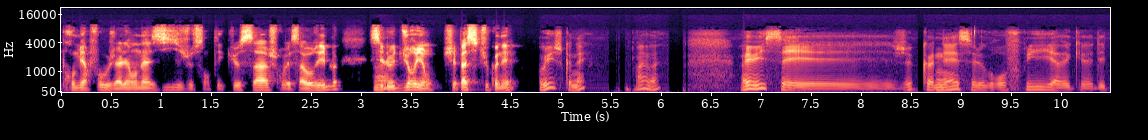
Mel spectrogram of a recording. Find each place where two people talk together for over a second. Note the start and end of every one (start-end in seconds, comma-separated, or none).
none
